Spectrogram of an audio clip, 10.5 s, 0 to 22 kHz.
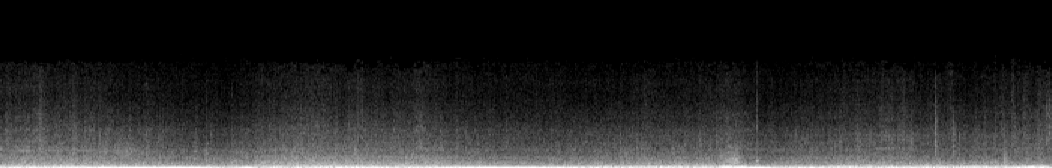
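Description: Škoda Favorit 136L rally car's 1.3-litre four-cylinder engine running hard, heard from inside the cabin, with a steady engine note that breaks and changes pitch at gear changes about two and a half, seven and ten seconds in.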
